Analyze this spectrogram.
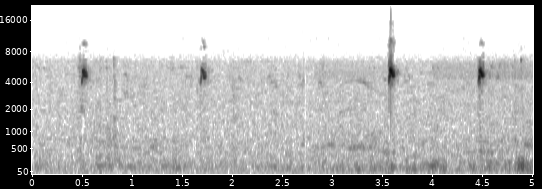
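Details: Rufous-collared sparrow calling aggressively to stir other birds to sing: four short, bright, high-pitched chips spaced one to two seconds apart, followed by a faint low knock.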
